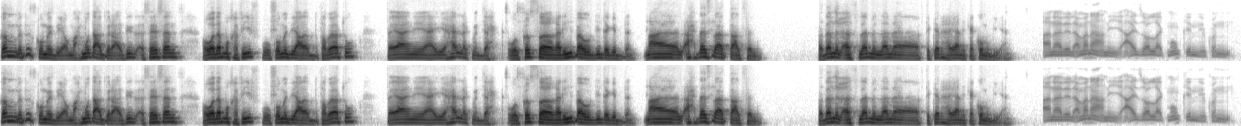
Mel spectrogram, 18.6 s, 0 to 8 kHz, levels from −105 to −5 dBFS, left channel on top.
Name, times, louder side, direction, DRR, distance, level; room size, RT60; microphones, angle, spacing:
voice 1, 0.0-2.7 3.0-5.3 5.8-11.4 12.3-15.1, right 1 dB, 10° right, 0.7 m, -25 dB
voice 2, 12.4-12.8 15.6-18.4, right 2 dB, 30° right, 5.1 m, -52 dB
head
